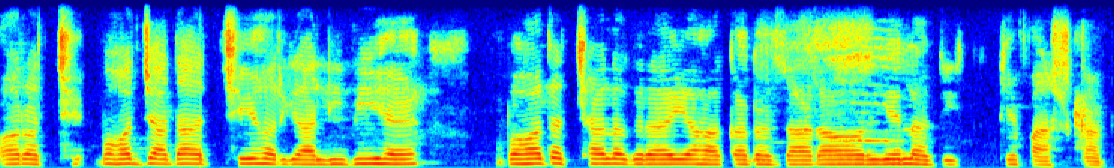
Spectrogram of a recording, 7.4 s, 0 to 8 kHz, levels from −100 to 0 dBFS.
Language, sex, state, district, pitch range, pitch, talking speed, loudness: Hindi, female, Maharashtra, Nagpur, 215-230 Hz, 225 Hz, 235 wpm, -17 LUFS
